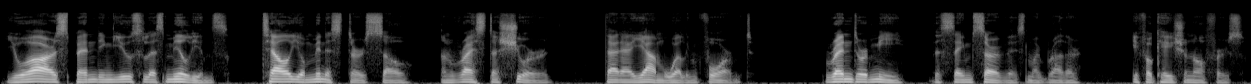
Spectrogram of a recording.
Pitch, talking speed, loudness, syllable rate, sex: 100 Hz, 130 wpm, -21 LUFS, 4.5 syllables/s, male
